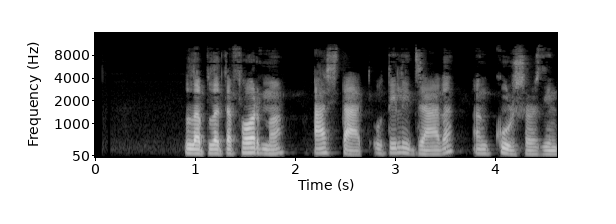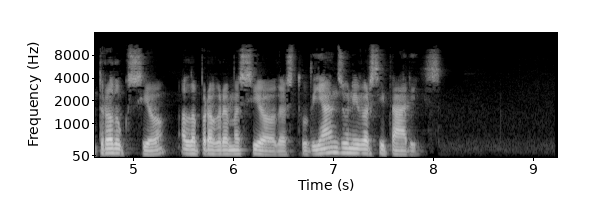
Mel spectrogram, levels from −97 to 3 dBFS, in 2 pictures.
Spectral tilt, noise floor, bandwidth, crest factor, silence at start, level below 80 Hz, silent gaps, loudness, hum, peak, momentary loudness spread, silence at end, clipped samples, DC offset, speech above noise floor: -5.5 dB/octave; -73 dBFS; 11 kHz; 22 dB; 0.9 s; -62 dBFS; none; -24 LUFS; none; -4 dBFS; 10 LU; 1.15 s; under 0.1%; under 0.1%; 49 dB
